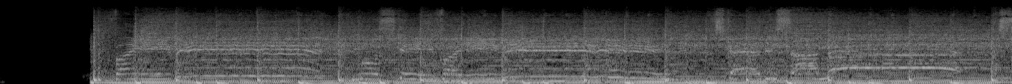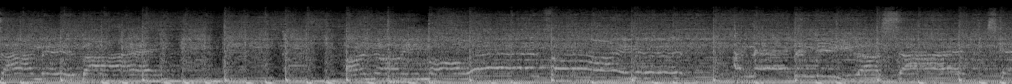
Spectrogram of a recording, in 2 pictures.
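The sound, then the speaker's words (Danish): After a split second of silence, a loud rock chorus kicks in with full band and sung vocals, playing continuously and energetically at steady volume to the end. A handball DJ plays the song's chorus directly, skipping the intro. The song became a Danish national handball anthem at the 2019 World Championship. “så starter jo ikke med nummerets intro, men vi går lige på det legendariske omkvæd.”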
